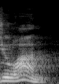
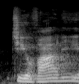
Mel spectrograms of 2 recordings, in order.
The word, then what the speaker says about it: Giovanni: But they used to call him Juan. Oh, yeah. That's the way they pronounced it. They didn't say Giovanni or Giovan. It was Juan, like that, almost like a whole different thing.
